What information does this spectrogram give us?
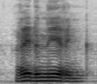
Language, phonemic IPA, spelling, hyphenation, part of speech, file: Dutch, /ˌredəˈnɪːrɪŋ/, redenering, re‧de‧ne‧ring, noun, Nl-redenering.ogg
- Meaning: reasoning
